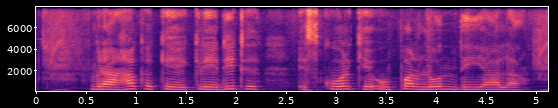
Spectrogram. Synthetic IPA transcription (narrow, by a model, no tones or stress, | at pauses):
ɡɾaːɦəkkːekɾeːɖiʈ | ɪskoɽkeuːpəɾloːnd̪ijaːla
